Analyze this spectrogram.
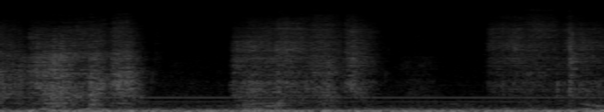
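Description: A woman with a cold blowing her stuffed-up nose into a tissue three times, each blow a hissy rush lasting over a second, over a steady low hum.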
